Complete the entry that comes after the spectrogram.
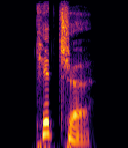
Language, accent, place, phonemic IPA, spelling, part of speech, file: German, Germany, Berlin, /ˈkɪtʃə/, Kitsche, noun, De-Kitsche.ogg
- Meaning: core of a fruit, e.g. an apple or a pear (left over after eating or cutting it)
